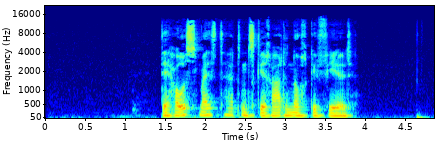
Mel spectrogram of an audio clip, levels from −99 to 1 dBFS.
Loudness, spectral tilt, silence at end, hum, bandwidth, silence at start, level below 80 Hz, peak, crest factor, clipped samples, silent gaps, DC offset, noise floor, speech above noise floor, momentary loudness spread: -33 LUFS; -5 dB/octave; 0.15 s; none; 14.5 kHz; 1.45 s; -60 dBFS; -18 dBFS; 18 dB; under 0.1%; none; under 0.1%; -72 dBFS; 40 dB; 9 LU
